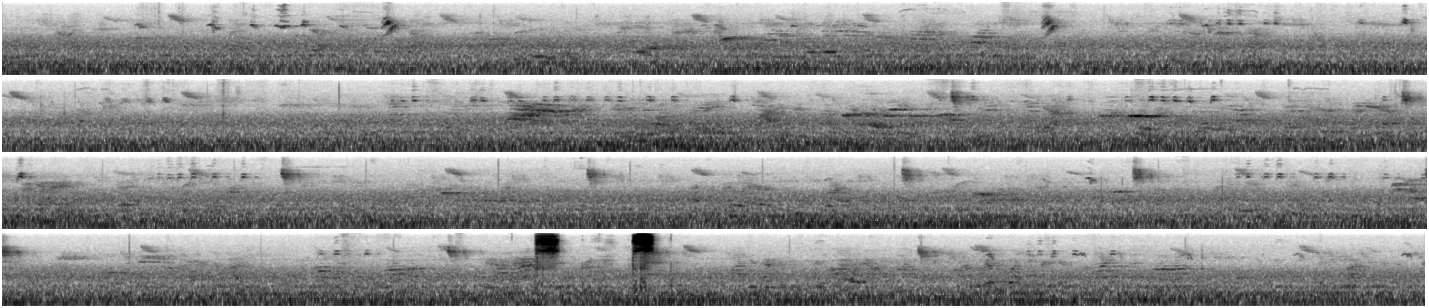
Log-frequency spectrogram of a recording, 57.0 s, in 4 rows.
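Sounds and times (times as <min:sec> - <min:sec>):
songbirds chirping: 0:00.0 - 0:56.9
low warbling bird calls: 0:48.1 - 0:48.4, 0:49.1 - 0:49.3.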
